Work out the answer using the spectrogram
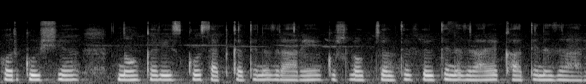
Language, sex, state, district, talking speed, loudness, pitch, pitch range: Hindi, female, Punjab, Kapurthala, 215 wpm, -17 LUFS, 215 Hz, 210-220 Hz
